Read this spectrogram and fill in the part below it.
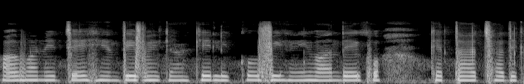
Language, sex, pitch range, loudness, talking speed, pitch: Urdu, female, 190-200 Hz, -16 LUFS, 150 wpm, 195 Hz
